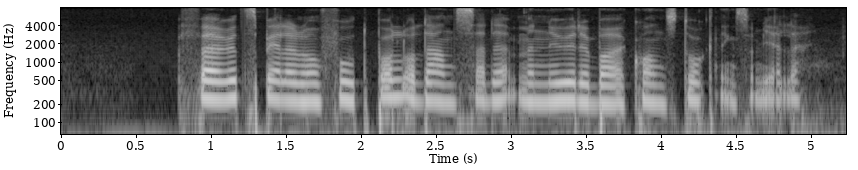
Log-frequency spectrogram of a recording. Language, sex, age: Swedish, female, 22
